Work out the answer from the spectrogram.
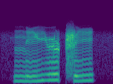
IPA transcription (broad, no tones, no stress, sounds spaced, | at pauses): n̪ i j ʉ ʈ͡ʂ i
